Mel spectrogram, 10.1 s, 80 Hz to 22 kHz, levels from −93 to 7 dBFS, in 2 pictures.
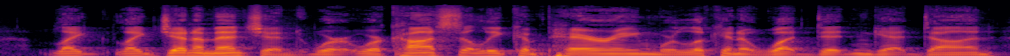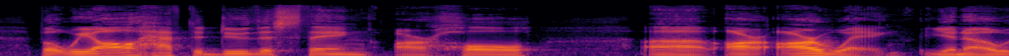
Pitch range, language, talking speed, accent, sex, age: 80-100 Hz, English, 185 wpm, American, male, 40-59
